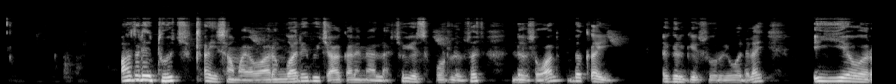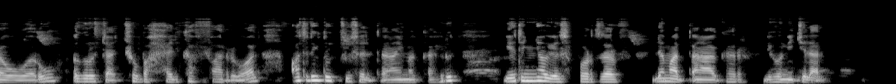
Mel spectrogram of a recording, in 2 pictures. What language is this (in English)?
Amharic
